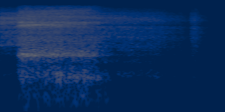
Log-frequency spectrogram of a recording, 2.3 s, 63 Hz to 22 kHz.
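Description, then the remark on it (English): A slow, deep breath drawn in as part of a box breathing exercise, a steady airy hiss lasting about two seconds that gradually eases off, with a brief final catch of air at the end. No talking. “Yeah, so box breathing is 5 seconds in. We can do it together real quick.”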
